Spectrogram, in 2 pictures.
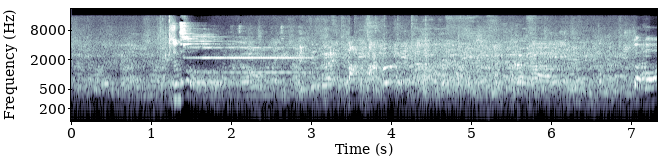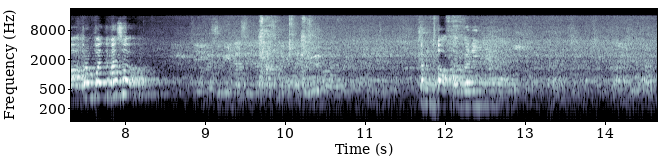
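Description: A young man speaks into a microphone, heard through loudspeakers in a large echoing hall.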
